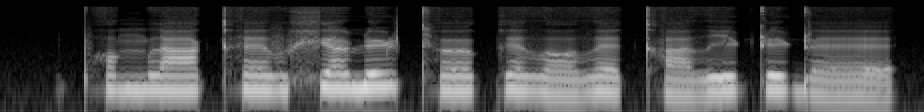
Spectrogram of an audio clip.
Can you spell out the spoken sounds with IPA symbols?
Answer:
pʰ ʌ˦ ŋ l aː˦ kʰ ɛ˦ v xʲ a˦ ɳ i˦ ɭ tʰ œː˦ k ɛ˦ ð ʌː˨ ð ɛ˦˨ kʰ a˨ ð iː˦ ʈ i˦ ɖ ɛː˨

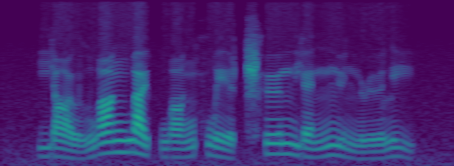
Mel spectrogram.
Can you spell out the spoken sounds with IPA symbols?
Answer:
j ɑ˨˩ ʊ̯ l w ɑ˥ ŋ w a˨ ɪ̯ p w ɑ˧˥ ŋ x w e˨˩ ɪ̯ ʈ͡ʂʰ ɻ̩˥ n̪ j ɛ˧˥ n n̪ y˨˩ n ɻ ɻ̩˧˥ l i˥˩

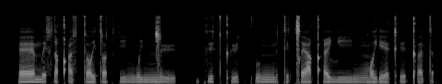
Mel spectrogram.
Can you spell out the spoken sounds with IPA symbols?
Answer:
ɛː m ɪː s ɾʲ ɔ qʼ œ s t ɔ i̯ t ɔ t͡sʼ iː ŋ w i ŋ ŋ͡ǀ yː | kʲ u t kʼ yː t pʼ u ŋ ŋ͡m ɪ t ɪ ǀ ɛː qʼ i ʎ iː ŋ ŋ͡m ɔ i̯ ɾʲ ɛː kʼ ɪː kʼ ɐ t

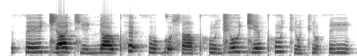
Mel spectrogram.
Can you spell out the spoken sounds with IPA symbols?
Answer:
θ e˦ ɪ̯ d͡ʑ ä˦ t͡ɕ i˨ ɲ a˨ ʊ̯ pʰ ɛ˦ ʔ θ u˨ ɡ o̰˦˨ sʰ ã˨ pʰ ũ˨ d͡ʑ o˦ ʊ̯ d͡ʑ e˦ pʰ ũ˦ t͡ɕ ũ˨ t͡ɕ ũ˦˨ θ i˦

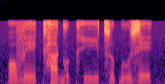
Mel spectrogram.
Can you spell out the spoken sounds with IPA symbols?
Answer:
ɔ˨ v eː˨ kʰ a˦ ɡ ʊ˦ kʰ iː˨˦ t͡s ʊ˨ ɓ u˨ z e˨

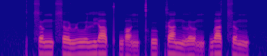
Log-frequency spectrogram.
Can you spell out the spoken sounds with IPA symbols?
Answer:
t͡s ɤ˥ ŋ s ɤ˥˩ ɻ u˥ l j ä˥˩ pʰ w ɑ̰˨˩ ŋ kʰ u˧˥ k a˥˩ n l ɤ̰˨˩ ŋ p w ä˥ t͡s ɤ˨ ŋ

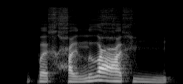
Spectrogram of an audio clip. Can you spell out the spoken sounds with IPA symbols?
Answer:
p ɛ x ħ e n ɯ ʕ ɛ x i̤

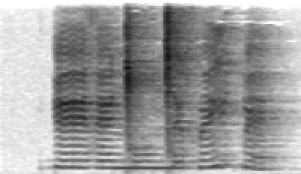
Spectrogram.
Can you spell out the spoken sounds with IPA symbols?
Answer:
ɠ eː z eː ŋ͡ǀ uː ŋ͡ǀ e f ẽ j i k͡p ẽ

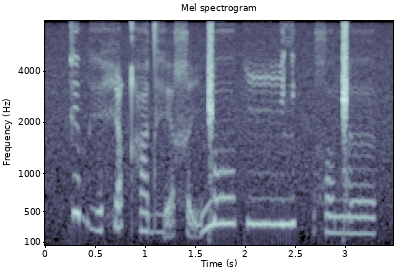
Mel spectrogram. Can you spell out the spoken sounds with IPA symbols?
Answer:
k ɪ˥ bʱ ɪ˩ h ḭ˥ qʰ ə˩ dʱ ḛ˩ χ ḭ˩ ŋ͡ǁ oː˥ k iː˥ lʲ | χ o˩ ŋ͡ǁ əː˩

